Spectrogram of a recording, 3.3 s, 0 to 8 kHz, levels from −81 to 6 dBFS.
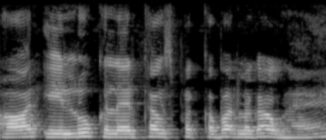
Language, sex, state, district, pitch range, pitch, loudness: Hindi, female, Punjab, Kapurthala, 190-210 Hz, 200 Hz, -16 LUFS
